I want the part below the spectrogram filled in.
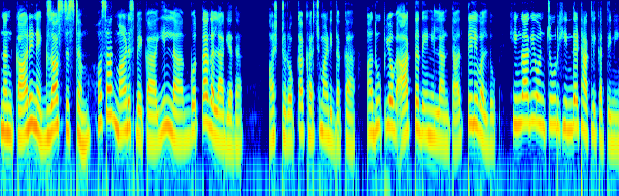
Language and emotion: Kannada, fearful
